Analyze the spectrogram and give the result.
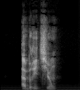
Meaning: inflection of abriter: 1. first-person plural imperfect indicative 2. first-person plural present subjunctive
- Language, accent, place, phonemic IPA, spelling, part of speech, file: French, France, Lyon, /a.bʁi.tjɔ̃/, abritions, verb, LL-Q150 (fra)-abritions.wav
